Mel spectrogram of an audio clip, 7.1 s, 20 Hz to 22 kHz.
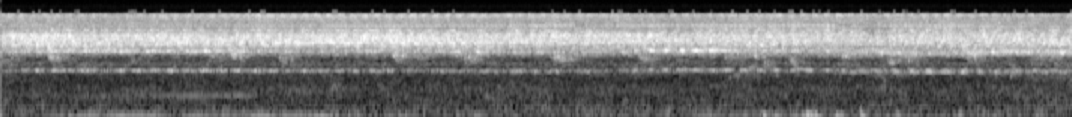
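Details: Chorus of higurashi, the evening cicada, heard in Japanese summer 2021, a continuous bright high buzzing wash holding even throughout, over a low rumble of background noise.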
